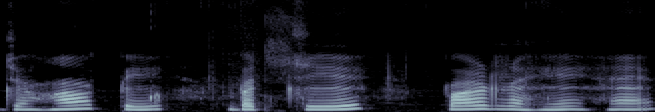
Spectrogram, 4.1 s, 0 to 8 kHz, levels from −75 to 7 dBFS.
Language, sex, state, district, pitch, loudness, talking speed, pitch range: Hindi, female, Chhattisgarh, Raipur, 220 Hz, -21 LUFS, 90 wpm, 215-240 Hz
